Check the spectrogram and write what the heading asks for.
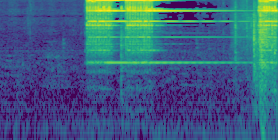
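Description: An old desk telephone's bell ringing: a double ring starting just over a second in, its tone ringing on and fading, then another ring starting near the end.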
